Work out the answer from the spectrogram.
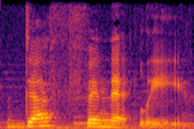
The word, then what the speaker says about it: definitely: All right, let's go through each of these challenge words so that you can pronounce them correctly. What's happening with this word definitely?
